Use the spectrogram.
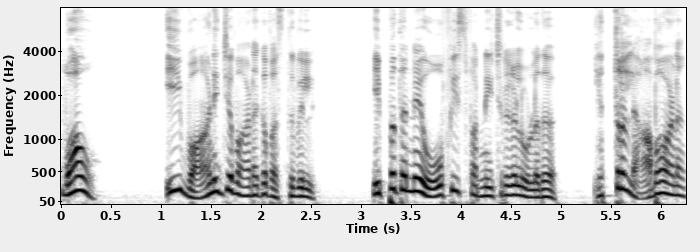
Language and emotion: Malayalam, surprised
